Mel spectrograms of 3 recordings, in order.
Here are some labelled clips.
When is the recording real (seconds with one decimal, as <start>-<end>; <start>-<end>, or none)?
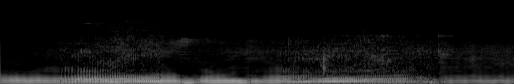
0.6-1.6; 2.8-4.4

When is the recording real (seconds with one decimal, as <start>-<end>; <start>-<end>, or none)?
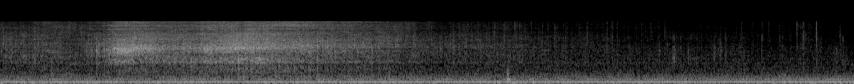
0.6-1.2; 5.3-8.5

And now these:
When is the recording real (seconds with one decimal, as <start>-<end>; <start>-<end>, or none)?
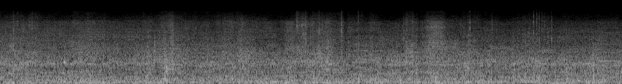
none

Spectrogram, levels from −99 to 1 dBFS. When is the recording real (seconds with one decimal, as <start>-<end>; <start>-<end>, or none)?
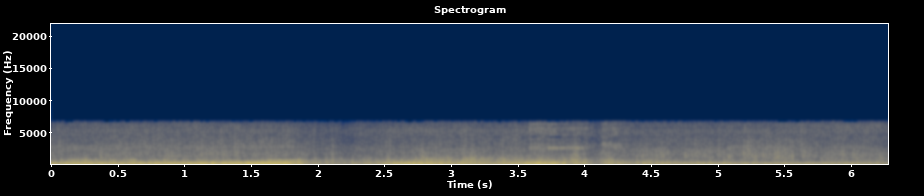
0.0-2.7; 4.4-6.3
